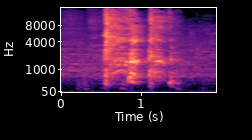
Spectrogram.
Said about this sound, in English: That cough was just weed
